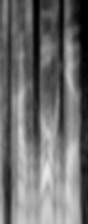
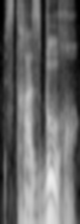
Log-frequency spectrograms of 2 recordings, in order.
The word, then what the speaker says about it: Strasbourg: Attention, tu vois bien ici que Strasbourg, on ne dit pas Strasbourg, on dit Strasbourg. Je ne prononce pas le G à la fin du mot.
